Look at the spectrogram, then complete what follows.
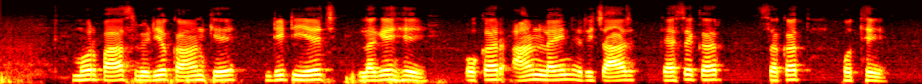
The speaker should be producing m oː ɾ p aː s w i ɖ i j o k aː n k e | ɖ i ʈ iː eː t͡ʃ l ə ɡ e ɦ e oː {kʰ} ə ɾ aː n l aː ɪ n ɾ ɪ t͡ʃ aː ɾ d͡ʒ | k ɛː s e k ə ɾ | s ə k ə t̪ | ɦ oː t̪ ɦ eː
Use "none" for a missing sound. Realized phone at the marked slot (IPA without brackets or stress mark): k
